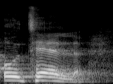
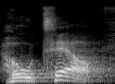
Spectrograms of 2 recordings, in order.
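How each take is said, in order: First: It is said the French way without an h. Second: It is said the English way with an h. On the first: The speaker calls it wrong. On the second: The speaker calls it right.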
